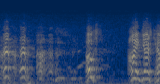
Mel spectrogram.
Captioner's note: all laughing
